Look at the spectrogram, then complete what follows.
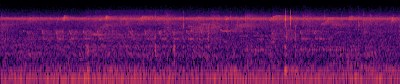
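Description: Forest ambience: a steady high insect drone, with a quick repeated chirp, about four a second, through the first half and a couple of sharp clicks, over a low rumble.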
